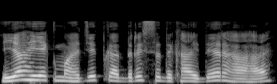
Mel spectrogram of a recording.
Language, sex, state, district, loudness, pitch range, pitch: Hindi, male, Jharkhand, Ranchi, -16 LUFS, 150-190 Hz, 170 Hz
